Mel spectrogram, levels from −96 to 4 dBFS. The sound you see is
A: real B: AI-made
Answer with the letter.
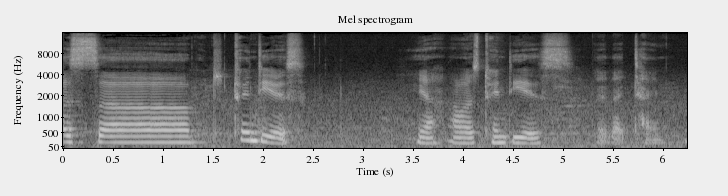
B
